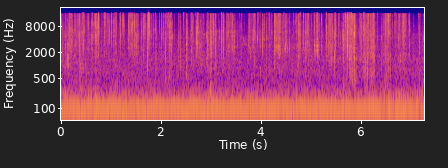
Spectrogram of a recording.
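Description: Crinkling and tearing of trading-card packaging as a Topps Series 2 hanger box is opened and handled, a dense run of small crackles.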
